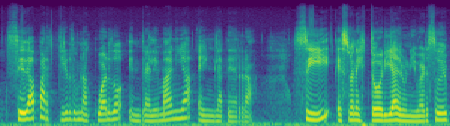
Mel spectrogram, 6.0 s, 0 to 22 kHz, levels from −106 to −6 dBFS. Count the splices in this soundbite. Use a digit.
1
